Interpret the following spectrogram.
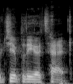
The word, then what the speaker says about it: Ghibliotheque: with the Spanish Edition so jiot is spelled like bibliotech so t h e q at the end so bit of a French pun but for the Spanish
